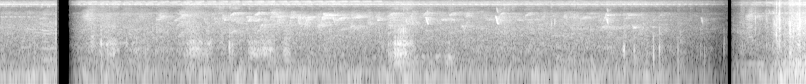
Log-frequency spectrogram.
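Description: Faint outdoor ambience with a few short, high bird chirps over a steady thin high-pitched whine; the sound drops out briefly twice.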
